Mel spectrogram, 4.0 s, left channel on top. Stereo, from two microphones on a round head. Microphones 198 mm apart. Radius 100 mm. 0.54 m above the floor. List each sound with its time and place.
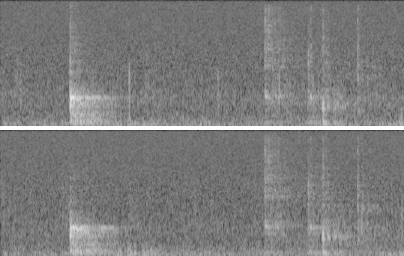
0.7 s a pop: 45° left (ahead or behind), 1.9 m
2.6 s a rattle: centre (ahead or behind), 5 m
